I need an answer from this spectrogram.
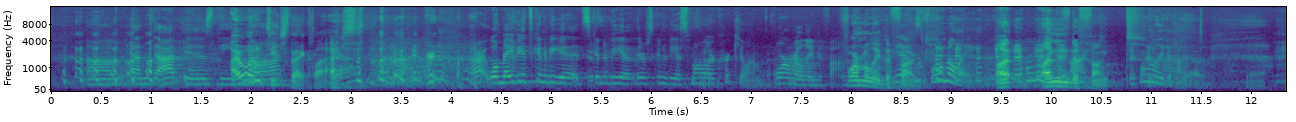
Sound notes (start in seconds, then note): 2.8 laughter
